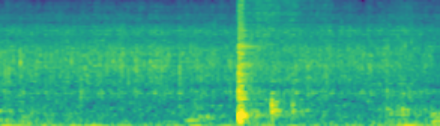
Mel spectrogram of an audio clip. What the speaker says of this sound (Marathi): या मिरची कढीपत्ता लसूण याला व्यवस्थित शिजून द्यायची आपण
